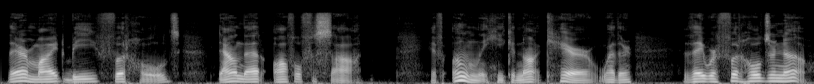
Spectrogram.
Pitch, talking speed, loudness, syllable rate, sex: 110 Hz, 145 wpm, -18 LUFS, 4.6 syllables/s, male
